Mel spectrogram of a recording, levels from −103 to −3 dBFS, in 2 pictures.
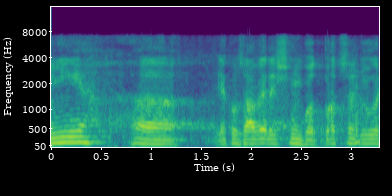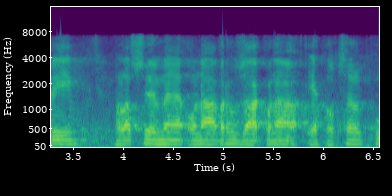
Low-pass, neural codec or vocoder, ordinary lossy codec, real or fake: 7.2 kHz; codec, 16 kHz, 4 kbps, FreqCodec, smaller model; AAC, 96 kbps; fake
